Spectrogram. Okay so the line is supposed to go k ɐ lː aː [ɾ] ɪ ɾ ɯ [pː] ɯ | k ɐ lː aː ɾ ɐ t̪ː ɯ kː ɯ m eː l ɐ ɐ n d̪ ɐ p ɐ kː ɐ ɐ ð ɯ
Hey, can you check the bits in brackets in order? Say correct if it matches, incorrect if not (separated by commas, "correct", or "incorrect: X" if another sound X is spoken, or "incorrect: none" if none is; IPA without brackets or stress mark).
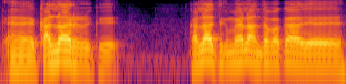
correct, incorrect: kː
